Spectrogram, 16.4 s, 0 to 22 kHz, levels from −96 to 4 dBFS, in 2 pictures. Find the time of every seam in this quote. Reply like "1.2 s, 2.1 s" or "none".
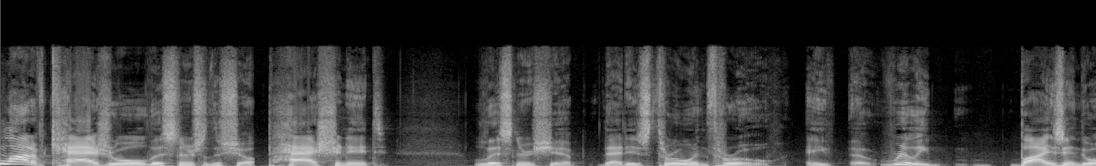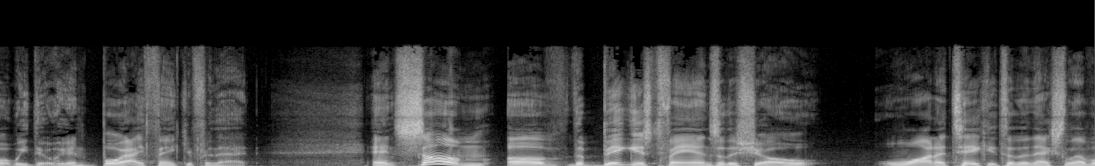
1.9 s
